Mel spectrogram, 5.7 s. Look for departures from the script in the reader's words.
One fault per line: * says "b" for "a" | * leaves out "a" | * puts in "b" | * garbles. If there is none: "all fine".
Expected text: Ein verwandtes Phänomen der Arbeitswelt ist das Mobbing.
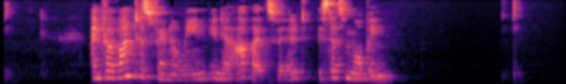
* puts in "in"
